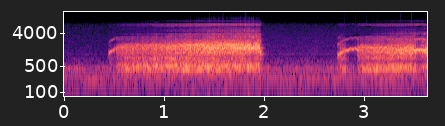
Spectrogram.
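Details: A male barn owl at a nest box calls to the arriving female in December, giving two harsh, hissing screeches, the first about one and a half seconds long, the second shorter, separated by a brief pause.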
